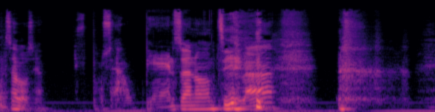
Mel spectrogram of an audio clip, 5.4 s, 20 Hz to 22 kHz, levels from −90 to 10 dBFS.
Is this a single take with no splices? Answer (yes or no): no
